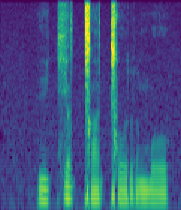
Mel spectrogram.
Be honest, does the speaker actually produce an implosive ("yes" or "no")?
no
